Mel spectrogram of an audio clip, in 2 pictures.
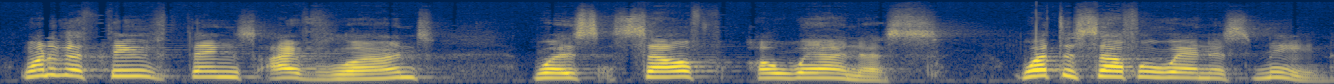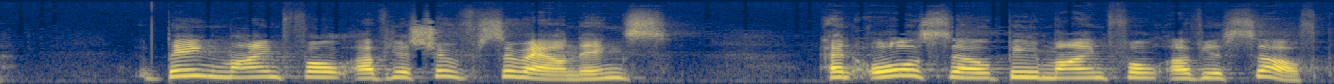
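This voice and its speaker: A man in his forties giving a prepared motivational club speech, deliberate and emphatic, with rhetorical questions and repetition. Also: high voice. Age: 40s.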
